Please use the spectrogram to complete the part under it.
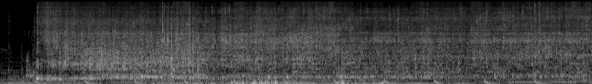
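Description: An Ecuadorian toilet flushing, a sudden loud gush of water that settles into a steady rushing swirl and continues close up for several seconds.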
